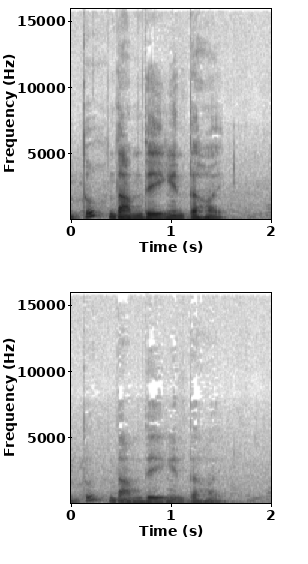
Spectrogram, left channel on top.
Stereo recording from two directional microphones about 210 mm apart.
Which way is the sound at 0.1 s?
45° left (ahead or behind).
